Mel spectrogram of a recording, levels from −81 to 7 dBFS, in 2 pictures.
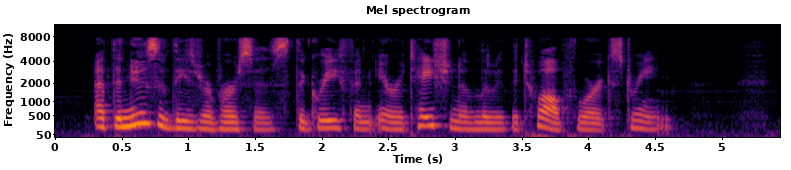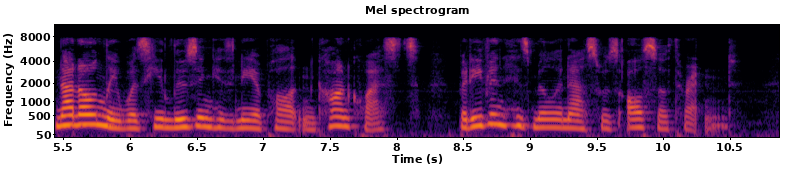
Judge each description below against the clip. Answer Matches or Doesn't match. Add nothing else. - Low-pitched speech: Doesn't match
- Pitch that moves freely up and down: Doesn't match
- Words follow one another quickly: Doesn't match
